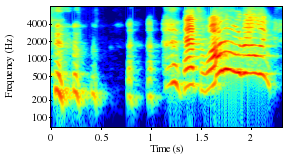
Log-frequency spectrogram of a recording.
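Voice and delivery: laughing into a high, loud squeal; gushing delight. Real, not acted. Host cheering a viewer's good news, gushing. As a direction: draw it out, soaring up with delight.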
